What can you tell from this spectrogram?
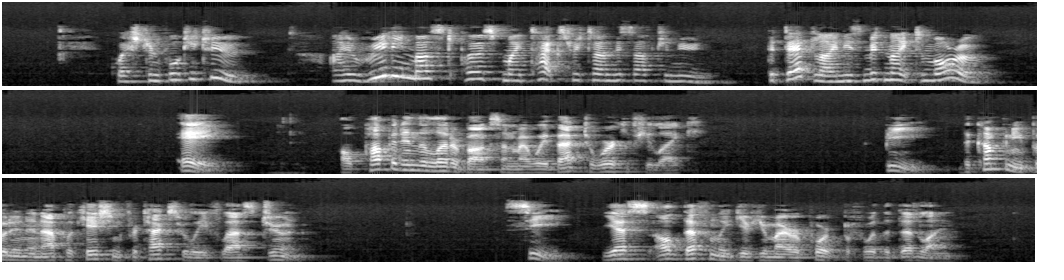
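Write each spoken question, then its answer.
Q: I really must post my tax return this afternoon.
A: A: I'll pop it in the letterbox on my way back to work if you like.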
